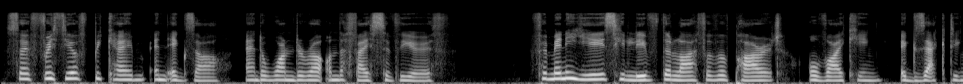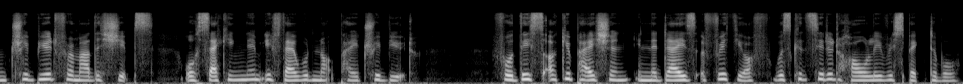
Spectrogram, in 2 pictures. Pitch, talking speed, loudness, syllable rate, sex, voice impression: 200 Hz, 160 wpm, -18 LUFS, 5.0 syllables/s, female, feminine, adult-like, tensed, powerful, slightly bright, clear, intellectual, calm, friendly, reassuring, slightly elegant, lively, kind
